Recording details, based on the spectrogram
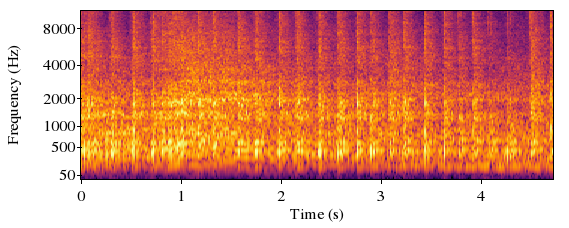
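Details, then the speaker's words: Suzuki motorcycle after basic restoration, carb idle left at original setting: even, crisp ticking pulses at about five a second, steady beat with no misses or rattles; normal idle. "pretty cool I didn't even adjust the idle on the carb or anything just put it right back the way it was when I tore it apart chugging right along sounds good"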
